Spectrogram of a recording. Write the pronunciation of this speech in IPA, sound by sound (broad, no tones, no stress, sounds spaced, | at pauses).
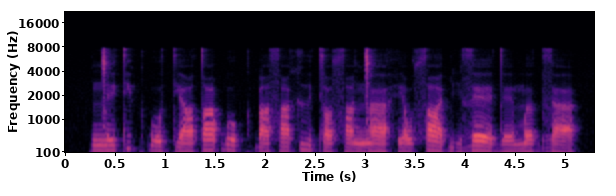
ŋ͡ǀ e tʲ ɨ k ɓ o tʲ a tˤ ɛ ɓ o k ɓ a sˤ i x ɨ tʲ o sˤ ɛ ŋ͡ǀ a h e w sˤ ɛ ɓ i z ɛ d ɛ m ɐ ɡ z a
